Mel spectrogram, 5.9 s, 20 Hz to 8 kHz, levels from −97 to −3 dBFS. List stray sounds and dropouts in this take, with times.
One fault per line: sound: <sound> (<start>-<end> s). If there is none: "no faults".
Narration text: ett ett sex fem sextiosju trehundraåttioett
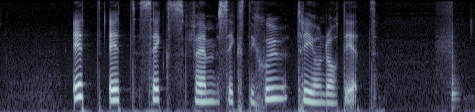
sound: thud (5.4-5.8 s)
